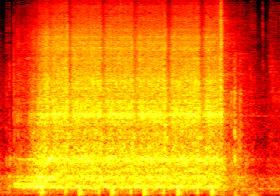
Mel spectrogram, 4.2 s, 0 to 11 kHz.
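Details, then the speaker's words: Kohler Command 16.5 hp engine on a Craftsman riding mower, solenoid jumped: slow, labored cranking at about two compression beats a second without firing; starter turns it but very slowly, owner suspects the starter is about shot. "Well, it does turn over. So, I know that the starter is kind of okay. It turns over pretty dang slow."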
